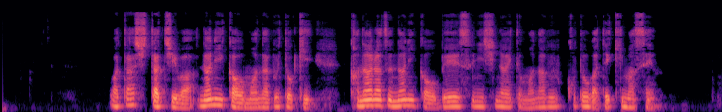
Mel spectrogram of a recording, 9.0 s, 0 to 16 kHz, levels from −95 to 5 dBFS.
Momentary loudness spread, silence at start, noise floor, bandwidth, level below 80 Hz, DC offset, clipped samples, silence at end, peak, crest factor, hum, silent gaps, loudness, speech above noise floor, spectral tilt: 10 LU; 1.4 s; -78 dBFS; 11.5 kHz; -58 dBFS; under 0.1%; under 0.1%; 0.75 s; -6 dBFS; 20 dB; none; none; -26 LUFS; 52 dB; -6 dB/octave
